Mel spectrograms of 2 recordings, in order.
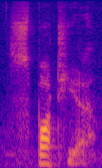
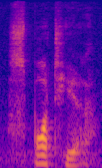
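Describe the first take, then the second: Both takes have the same delivery.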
